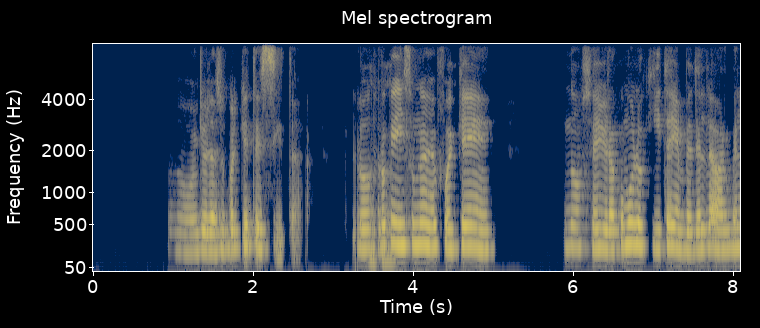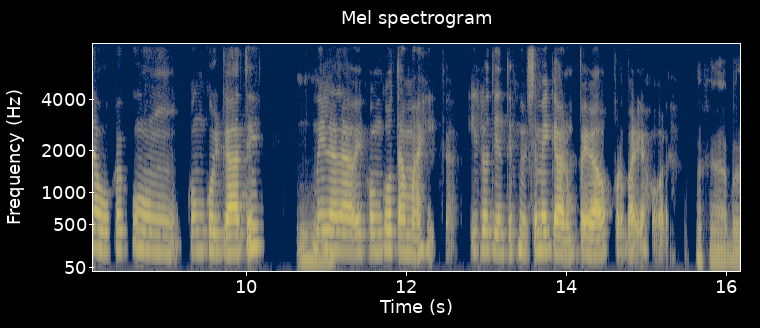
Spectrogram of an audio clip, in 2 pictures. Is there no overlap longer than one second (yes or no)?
yes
